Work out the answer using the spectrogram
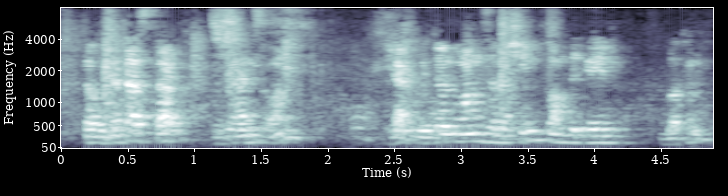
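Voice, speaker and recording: Amid noticeable background noise and audible room echo, a man talks at a moderate pace with a fairly high pitch and lively intonation. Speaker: medical device trainer. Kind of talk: hands-on training session. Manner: halting.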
